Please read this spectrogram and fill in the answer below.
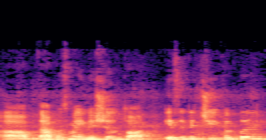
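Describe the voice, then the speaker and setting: With noticeable background noise, a woman speaks at a moderate pace using ordinary pitch variation. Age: 30s. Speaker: marketing professional. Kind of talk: client testimonial. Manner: casual, with many fillers.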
